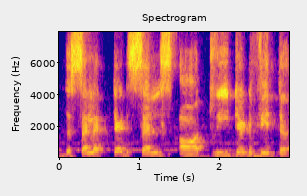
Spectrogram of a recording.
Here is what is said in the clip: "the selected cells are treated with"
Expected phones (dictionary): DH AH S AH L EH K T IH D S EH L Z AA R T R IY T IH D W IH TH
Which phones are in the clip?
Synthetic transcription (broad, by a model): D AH S AH L EH K T IH D S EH L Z AA R T R IY T IH D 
